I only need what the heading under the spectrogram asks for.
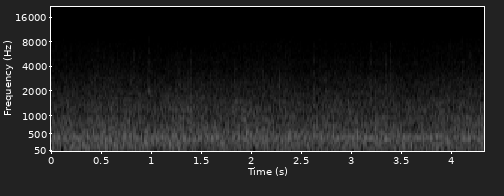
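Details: Continuous engine rumble and road noise from a moving vehicle during a sunset drive, with no animal voices.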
